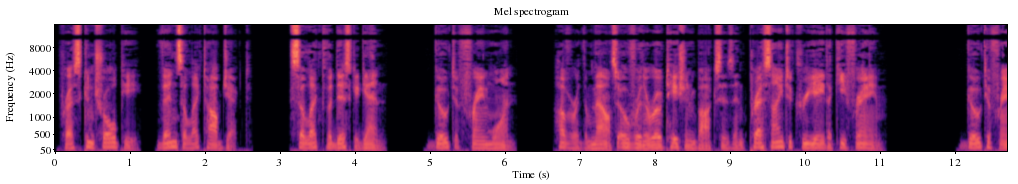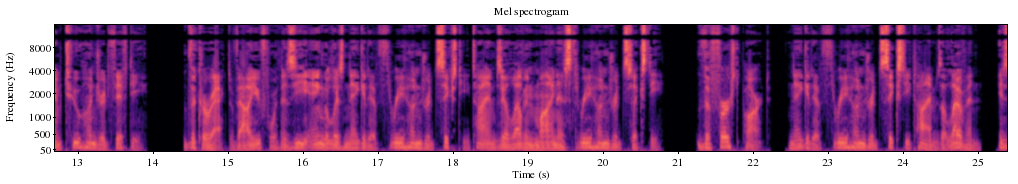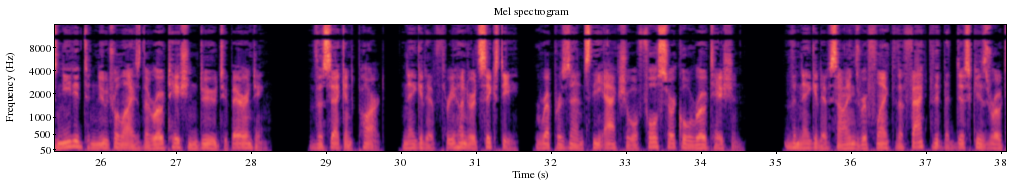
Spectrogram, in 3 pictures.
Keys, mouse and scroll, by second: 1.6 ctrl+p, 10.3 i, 16.6 1.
